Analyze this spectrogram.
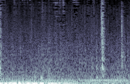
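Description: A car engine rumbles low and steady as the vehicle slows, then a sharp metallic click and a second latch sound follow, like a car door being opened, with no one talking.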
